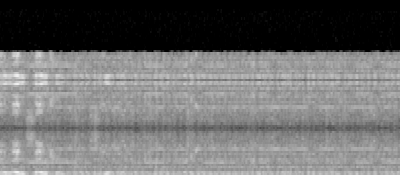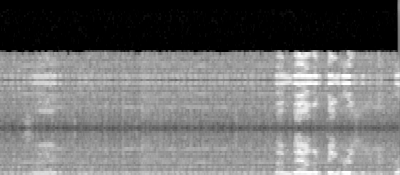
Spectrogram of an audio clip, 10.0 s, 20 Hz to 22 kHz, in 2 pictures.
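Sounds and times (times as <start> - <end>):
potter's wheel humming: 0.0 - 10.0.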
